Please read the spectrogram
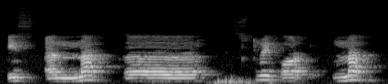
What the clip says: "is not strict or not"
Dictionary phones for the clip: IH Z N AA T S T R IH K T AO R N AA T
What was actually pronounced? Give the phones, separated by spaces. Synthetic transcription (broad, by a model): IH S N AA T S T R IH T AO R N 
